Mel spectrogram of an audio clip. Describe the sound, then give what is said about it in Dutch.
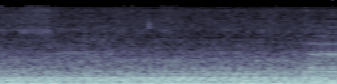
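Steady low rumble of a car cabin on the move, driving on the way to a training session, with constant road and engine drone filling the low end at a moderate, even level throughout. “Die sprak ik gisterochtend in, in de auto, ook weer onderweg naar de training waar ik nu ook naar onderweg ben.”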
